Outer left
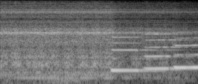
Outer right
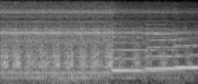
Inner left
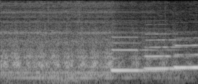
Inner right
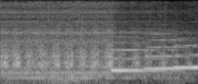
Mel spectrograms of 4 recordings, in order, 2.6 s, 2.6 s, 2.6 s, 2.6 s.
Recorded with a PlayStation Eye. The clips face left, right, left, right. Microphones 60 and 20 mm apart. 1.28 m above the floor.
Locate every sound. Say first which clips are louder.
1.5 s a flute: outer left 7 dB, inner left 2 dB; 40° left (ahead or behind), 1.3 m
